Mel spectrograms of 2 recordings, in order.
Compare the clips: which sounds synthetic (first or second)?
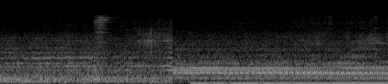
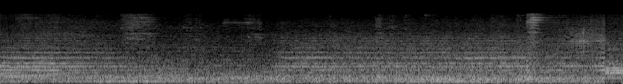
first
